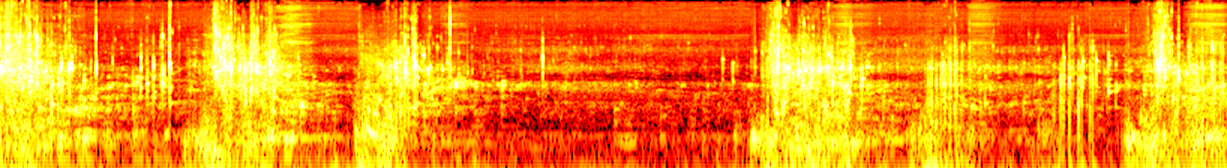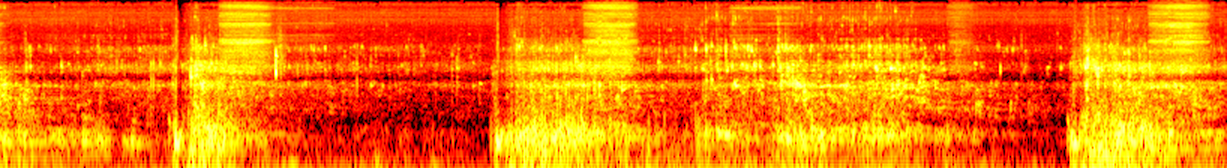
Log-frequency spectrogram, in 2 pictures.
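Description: Scuba regulator breathing heard underwater: exhaled bubbles burst out with a gurgle in loud spells every few seconds, with quieter stretches between.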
